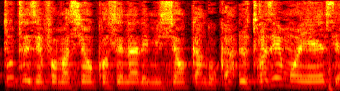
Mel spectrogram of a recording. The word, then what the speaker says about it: Kanguka: Mais pour l'émission Kangoka sur YouTube, vous les trouverez sur la chaîne Kangoka français. Kangoka ça s'écrit K A N G U K A.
